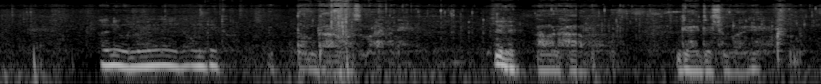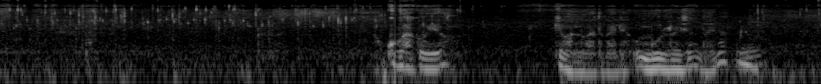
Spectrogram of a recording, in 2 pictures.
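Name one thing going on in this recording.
Water trickles into a plastic bottle.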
